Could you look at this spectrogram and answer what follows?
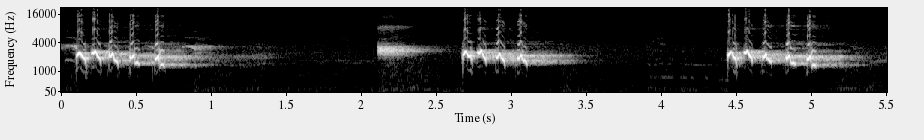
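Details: Yellow-vented bulbul singing as a lure for other bulbuls: three chattering, bubbly phrases of quick looping notes, plus a brief higher buzzy note between the first two.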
